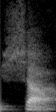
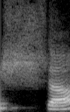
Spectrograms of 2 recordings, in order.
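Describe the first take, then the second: First: शा said quickly, with a short sh; quick SHA. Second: शा with a long, pressed sh at the start; forceful SHA. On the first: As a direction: cut the sh of शा short and release fast. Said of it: "षटकोण को जल्दी बोलेंगे". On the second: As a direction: push hard on the sh of शा, holding it. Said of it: "थोड़ा जोर लगा के बोलेंगे". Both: Shown as a demonstration.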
